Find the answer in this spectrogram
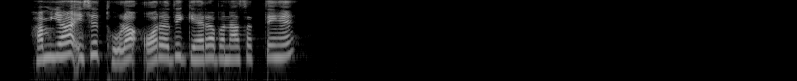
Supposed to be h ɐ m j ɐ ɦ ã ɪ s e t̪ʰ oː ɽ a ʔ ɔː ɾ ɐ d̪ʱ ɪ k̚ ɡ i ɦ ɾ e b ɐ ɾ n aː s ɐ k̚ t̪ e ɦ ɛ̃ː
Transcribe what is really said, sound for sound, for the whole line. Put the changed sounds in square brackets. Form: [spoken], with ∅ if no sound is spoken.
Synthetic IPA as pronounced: h ɐ m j ɐ ɦ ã ɪ s e t̪ʰ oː ɽ a ʔ ɔː ɾ ɐ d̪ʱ ɪ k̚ ɡ [ɛ] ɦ ɾ [a] b ɐ [∅] n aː s ɐ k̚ t̪ e ɦ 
